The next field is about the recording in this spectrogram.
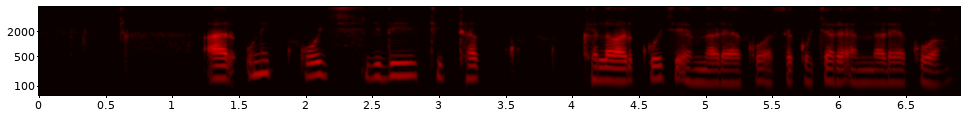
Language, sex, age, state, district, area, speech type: Santali, male, 18-30, West Bengal, Jhargram, rural, spontaneous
